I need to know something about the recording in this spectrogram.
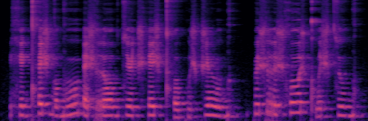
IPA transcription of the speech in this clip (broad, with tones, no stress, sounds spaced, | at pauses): x e˧ ɡ tʰ ɛ˥ ʃ ɡ o˩˧ ɡ uː˧˥ ʔ ɛ˩ ʃ r oː˧ ɡ t͡s ʏː˧ t͡ʃʰ e˧˥ ʃ tʰ o˩˧ kʷ i˩ ʃ t͡ʃ ʏ˥ ɦ u˧ ɡ | p ʏ˧˥ ʃ r ʊ˧ ʃ x oː˥ ʃ kʷʼ e˩˧ ʃ t͡s u˧ ɡ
